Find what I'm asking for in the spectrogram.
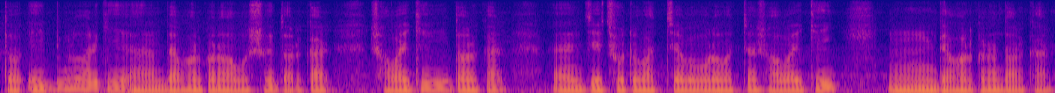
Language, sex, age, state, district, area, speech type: Bengali, male, 18-30, West Bengal, Murshidabad, urban, spontaneous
